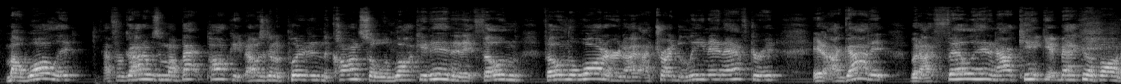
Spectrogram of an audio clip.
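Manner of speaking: high, hurried dad explaining the mishap; dad explaining from the water, pitched high and flustered. Retold or imitated. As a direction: blurt it out high and breathless. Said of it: "He goes".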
